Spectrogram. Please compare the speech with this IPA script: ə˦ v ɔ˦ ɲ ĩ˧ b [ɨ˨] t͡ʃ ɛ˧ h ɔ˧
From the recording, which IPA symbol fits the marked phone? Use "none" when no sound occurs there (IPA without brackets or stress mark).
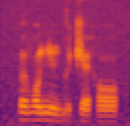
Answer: ɨ˨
